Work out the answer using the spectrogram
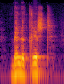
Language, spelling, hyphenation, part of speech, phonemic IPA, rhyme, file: Dutch, bellettrist, bel‧let‧trist, noun, /ˌbɛ.lɛˈtrɪst/, -ɪst, Nl-bellettrist.ogg
- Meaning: belletrist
